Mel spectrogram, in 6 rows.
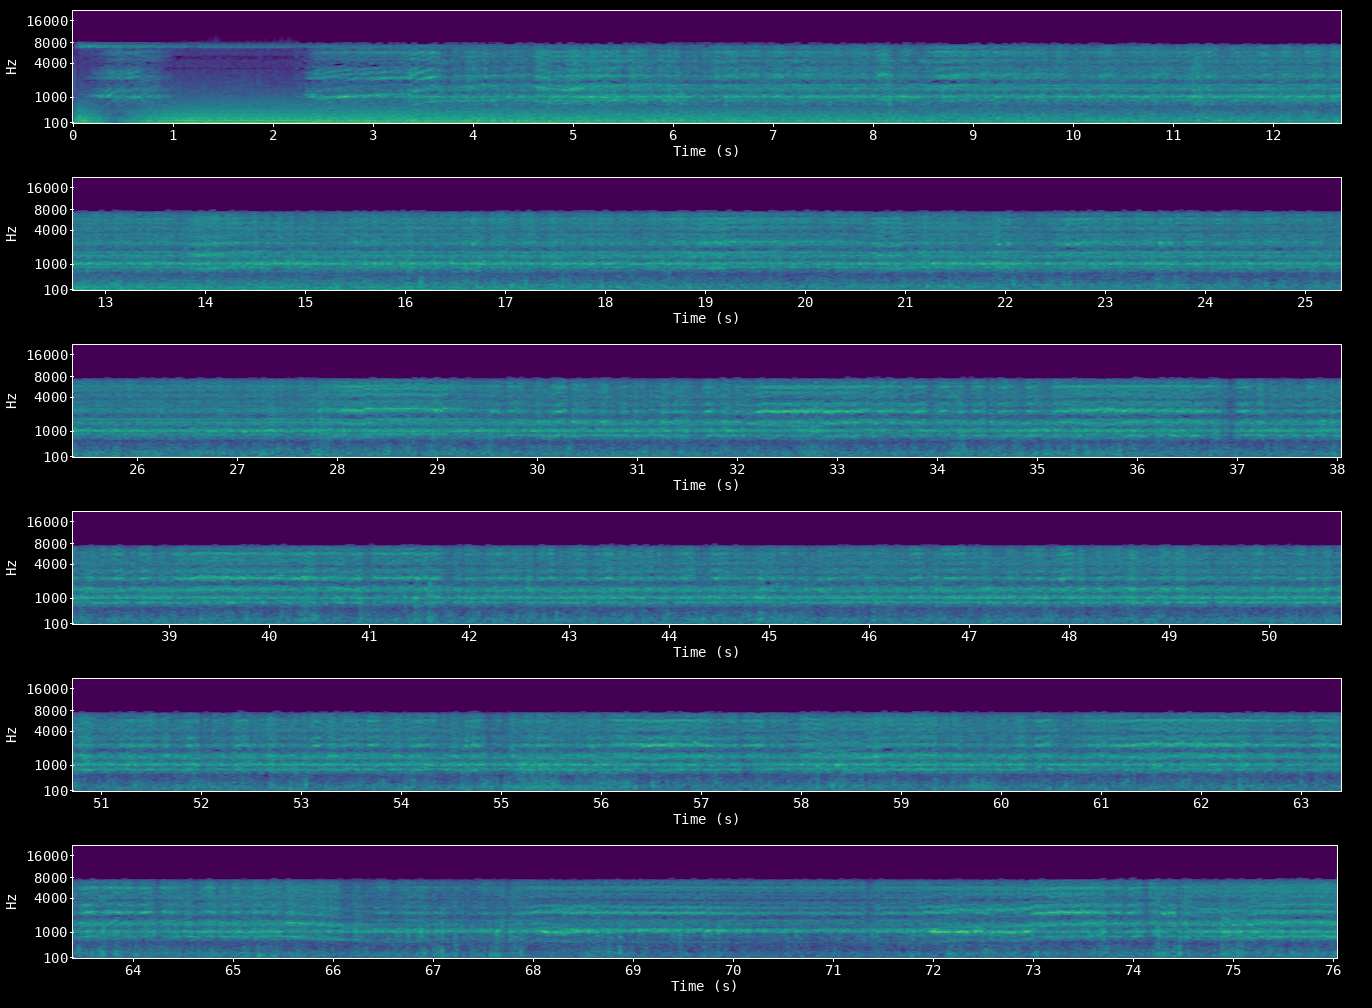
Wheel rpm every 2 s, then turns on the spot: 20, 150, 230, 240, 230, 230, 230, 230, 230, 230, 230, 230, 230, 230, 230, 220, 210, 210, 220, 220, 220, 220, 220, 220, 220, 220, 220, 220, 210, 210, 210, 220, 210, 160, 150, 150, 180, 210.
none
